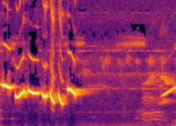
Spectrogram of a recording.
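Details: Oriental magpie-robin calling out to rival magpie-robins, which answer: a burst of loud, clear whistled notes sliding down and looping, about eight phrases in under two seconds, then a quieter distant whistled reply.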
